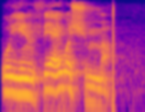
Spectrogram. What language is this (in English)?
Kabyle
